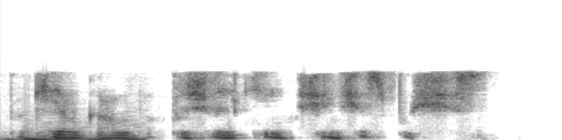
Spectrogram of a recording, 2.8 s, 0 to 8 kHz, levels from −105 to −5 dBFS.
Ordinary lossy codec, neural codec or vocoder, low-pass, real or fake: AAC, 16 kbps; vocoder, 44.1 kHz, 128 mel bands every 512 samples, BigVGAN v2; 7.2 kHz; fake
